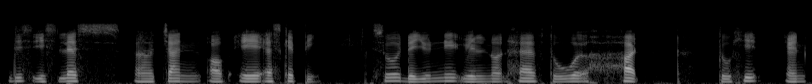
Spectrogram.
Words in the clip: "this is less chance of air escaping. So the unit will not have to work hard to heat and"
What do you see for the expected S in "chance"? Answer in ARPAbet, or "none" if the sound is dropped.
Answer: none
